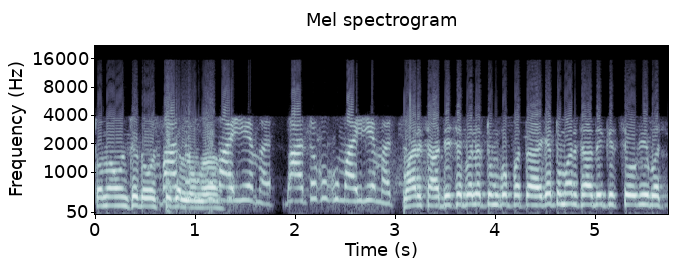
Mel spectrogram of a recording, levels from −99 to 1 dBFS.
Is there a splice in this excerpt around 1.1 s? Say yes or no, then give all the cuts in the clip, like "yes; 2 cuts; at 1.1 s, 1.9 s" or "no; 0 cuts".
no; 1 cut; at 3.1 s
